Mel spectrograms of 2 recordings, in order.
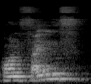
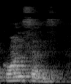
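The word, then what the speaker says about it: conscience: कॉन्सेंस, कॉन्साइंस हम बोल तो रहे हैं लेकिन बट इसका सही प्रोनाउंसिएशन है कॉन्सेंस। एक इनर सेंस ऑफ राइट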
